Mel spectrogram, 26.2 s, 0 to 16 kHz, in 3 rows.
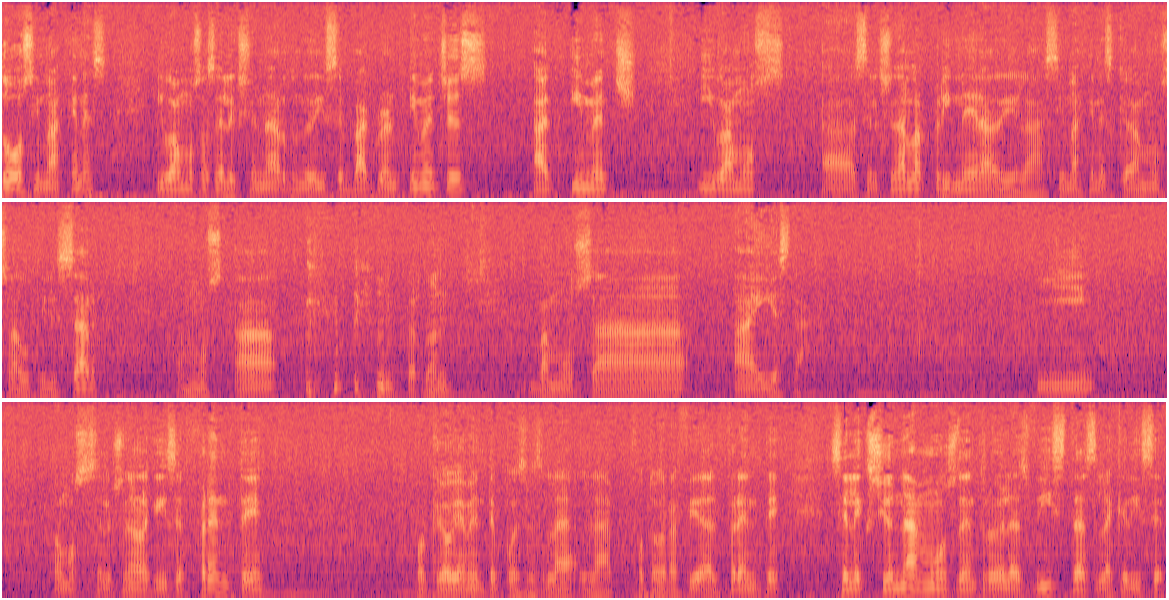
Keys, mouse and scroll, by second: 0.0 click, 0.7-1.1 scroll down 1, 1.7 click, 2.5 scroll down 1, 3.3 click, 4.2-4.5 scroll down 1, 6.7 click, 12.9 click, 17.2 click, 18.4 click, 21.2 scroll down 1, 22.0 click, 24.1 click, 25.2 click.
